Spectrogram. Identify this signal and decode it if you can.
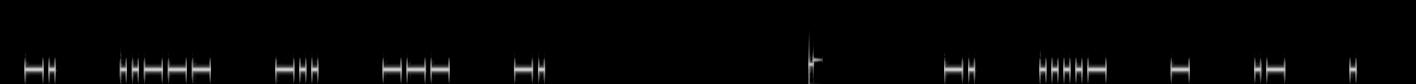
Morse code, heard as a keyed tone, about 20 wpm, spaced as for 10 wpm, 700 Hz. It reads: N2DON N4TAE
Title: 095 Lesson 16g - Letter c - Call Signs 20wpm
